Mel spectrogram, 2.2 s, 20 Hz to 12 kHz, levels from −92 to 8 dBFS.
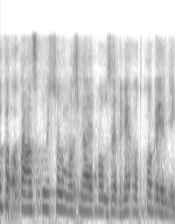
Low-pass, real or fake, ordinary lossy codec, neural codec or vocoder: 7.2 kHz; fake; AAC, 32 kbps; codec, 16 kHz, 1 kbps, FreqCodec, smaller model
